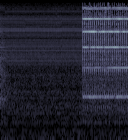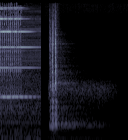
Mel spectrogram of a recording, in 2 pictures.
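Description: A telephone rings in the video game The Stanley Parable, a bright electronic ring over low ambient hum, followed by a sharp click as it stops and fades out.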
